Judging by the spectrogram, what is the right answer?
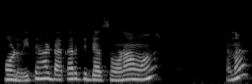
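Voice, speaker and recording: A woman's voice: on the high side, no echo, narrow, tinny audio, natural voice. A woman playing a strict but loving mother who scolds and coaxes her daughters in a family drama. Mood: soothing. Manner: quick, scolding, then coaxing. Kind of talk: homemade family drama acting.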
